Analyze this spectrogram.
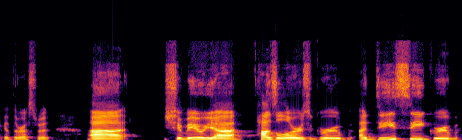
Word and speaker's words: Shibuya: How do you pronounce that? Shibuya? Shibuya? Shibuya Shibuya.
